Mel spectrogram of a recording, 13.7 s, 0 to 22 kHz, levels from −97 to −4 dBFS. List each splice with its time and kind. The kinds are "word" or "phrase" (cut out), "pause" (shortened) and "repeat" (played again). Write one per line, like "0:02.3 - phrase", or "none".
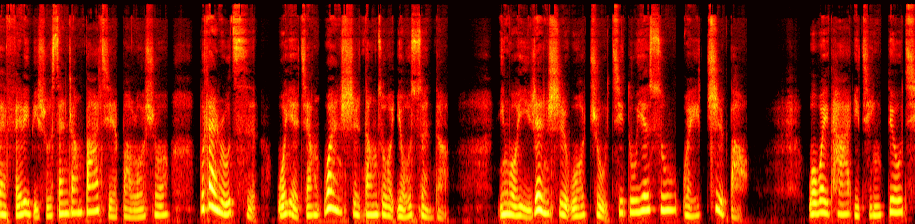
none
